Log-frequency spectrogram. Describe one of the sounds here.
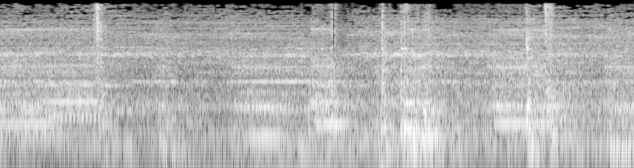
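Metal clanks sharply as a press ram moves.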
